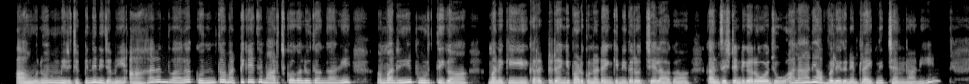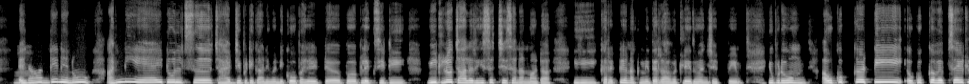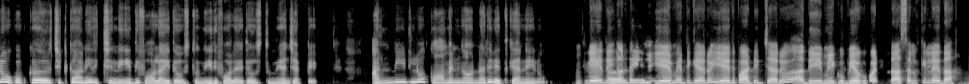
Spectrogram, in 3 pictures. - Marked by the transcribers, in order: in English: "కరెక్ట్"; in English: "కన్సిస్టెంట్‌గా"; in English: "ఏఐ టూల్స్, చాట్ జీపీటీ"; in English: "కోపైలట్, పర్ప్లెక్సిటీ"; in English: "రీసెర్చ్"; in English: "కరెక్ట్‌గా"; in English: "వెబ్‌సైట్‌లో"; in English: "ఫాలో"; in English: "ఫాలో"; in English: "కామన్‌గా"
- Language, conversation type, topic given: Telugu, podcast, ఒక చిన్న అలవాటు మీ రోజువారీ దినచర్యను ఎలా మార్చిందో చెప్పగలరా?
